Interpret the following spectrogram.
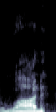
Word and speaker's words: Wade: this is uh makot Wad and uh she's she's okay if you say the last name Wade because that's how it looks like it should be pronounced in English but um I'm trying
